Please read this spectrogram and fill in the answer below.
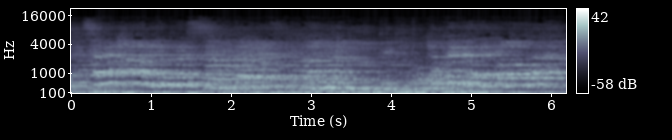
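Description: A group of singers, men and women, singing a song together in harmony over a backing track with a steady bass beat.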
